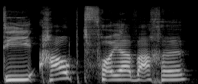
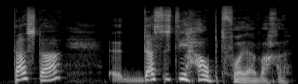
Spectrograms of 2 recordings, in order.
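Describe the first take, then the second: First: Slow, high shout; drawn-out high-pitched call. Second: Pointed, high-pitched opening; matter-of-fact answer, lifted at the start; raised voice answer. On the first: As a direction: shout it slowly for someone hard of hearing. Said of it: "schrie Fabian". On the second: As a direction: announce it as if pointing out a sight. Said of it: "Er stellte sich auch noch schwerhörig". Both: A narrator's reading.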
